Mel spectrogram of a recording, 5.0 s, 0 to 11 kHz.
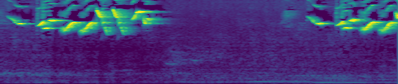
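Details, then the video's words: Competing in the third stage of an online singing contest, a Double-collared seedeater from Ribeirão Preto, São Paulo, Brazil sings two bright, rapid twittering phrases of quick slurred notes separated by a pause of about two seconds, with a faint low hum. "3ª ETAPA TORNEIO VÍDEO WEB COLEIRO ON-LINE"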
